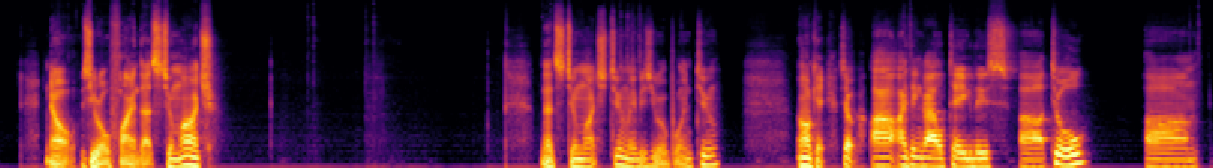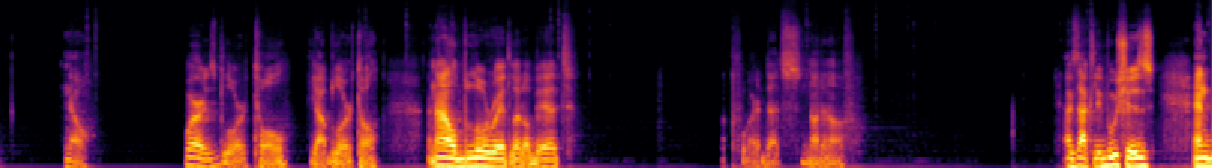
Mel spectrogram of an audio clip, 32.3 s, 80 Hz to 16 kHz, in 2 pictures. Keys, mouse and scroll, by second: 0.9 click, 2.6 3, 4.0 click, 4.1 click, 4.8 click, 4.9 click, 7.2 click, 7.3 click, 8.2 BackSpace, 8.4 Return, 12.0 click, 12.1 click, 15.8 right click, 15.9 right click, 17.3 click, 17.4 click, 21.0 click, 22.2 ctrl+z, 23.5 click, 23.6 click, 24.0 click, 25.9 click, 27.4 click, 28.2 click, 28.3 click, 28.5 click, 28.6 double click, 29.0 click, 29.1 click, 29.4 click, 29.5 double click, 29.8 click, 29.9 click, 30.1 click, 30.3 double click, 30.6 click, 30.7 click, 31.5 click.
